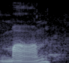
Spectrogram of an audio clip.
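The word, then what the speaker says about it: Maugh: it's spelled m a u g h an pronounced man fast ball is away and in the dirt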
